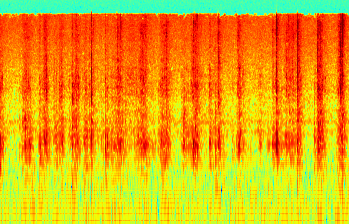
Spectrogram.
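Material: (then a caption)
Straw. Super sharp long red nails scratch and tap the top of a hollow, empty woven straw hat crown. About twelve short, dry rasping bursts come in an uneven rhythm, each a crisp scrape centered in the upper mids with a bright, papery edge. The bursts die away almost instantly, with little low end.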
